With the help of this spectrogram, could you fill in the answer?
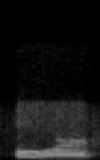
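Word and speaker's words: OUR: with the crew from OR, which is spelled O-U-R, but is pronounced OR.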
